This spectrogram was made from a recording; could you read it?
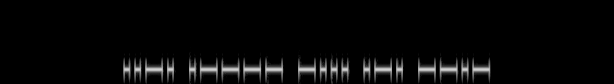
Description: Morse code, heard as a keyed tone, about 22 wpm, 700 Hz. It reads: F1BRQ
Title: DXCC-100 Call Signs - 5 Characters - Repeated 3x - 22wpm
